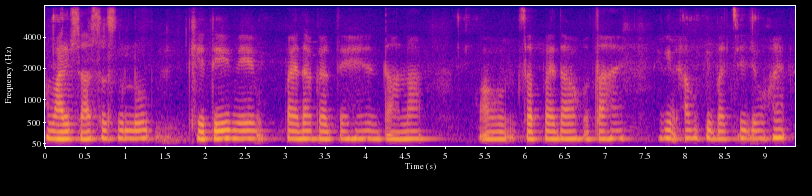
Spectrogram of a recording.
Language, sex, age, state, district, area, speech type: Hindi, female, 45-60, Uttar Pradesh, Jaunpur, rural, spontaneous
